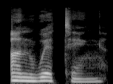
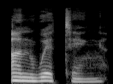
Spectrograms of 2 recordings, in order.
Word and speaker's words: unwitting: Both US and UK have the same pronunciation of this word, unwitting. Now read the syllables shown on the screen naturally. Wit, ing, unwitting. Stress wit and keep ing light.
